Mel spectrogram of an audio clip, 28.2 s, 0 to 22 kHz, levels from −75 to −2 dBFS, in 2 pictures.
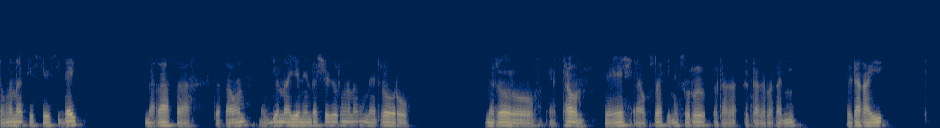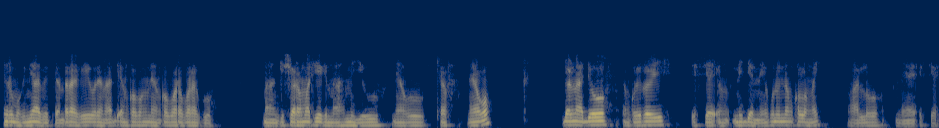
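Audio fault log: Throughout: GSM full-rate codec. The speech carries a plainly audible buzzy, gravelly roughness, and nothing survives above 3.8 kHz. A vocal-tract model drives sparse pulse excitation that discards most of the fine signal detail, consistent with a 13 kbps full-rate coder.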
